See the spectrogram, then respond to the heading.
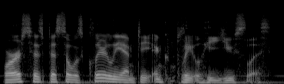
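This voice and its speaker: A man's voice: fairly low pitch, fast talker. A man hosting a reaction video, reading a story aloud and commenting casually as he goes.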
